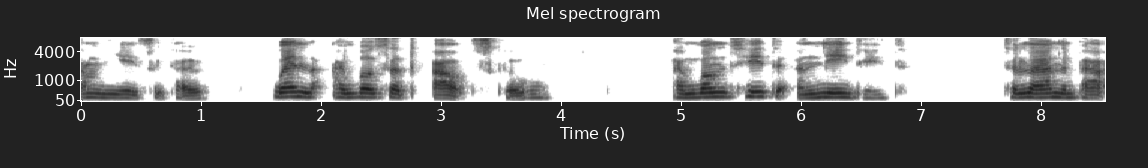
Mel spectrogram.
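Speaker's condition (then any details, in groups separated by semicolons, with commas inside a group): Muscular dystrophy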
